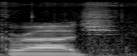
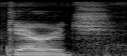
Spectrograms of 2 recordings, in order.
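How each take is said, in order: First: The word is said in an American accent. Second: The word is said in a British accent. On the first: The speaker calls it wrong. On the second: The speaker calls it right.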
